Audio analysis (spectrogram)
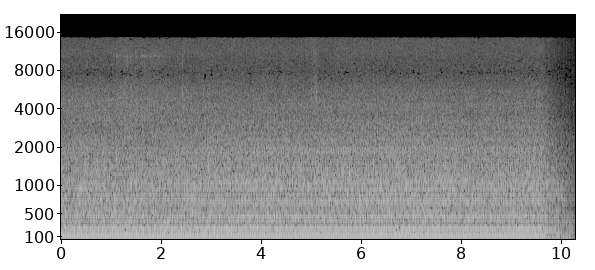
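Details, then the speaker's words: Craftsman self-propelled mower that sat for years and wouldn't start and leaked gas from the air filter, after carburetor seat repair: steady, even single-cylinder drone at constant speed, no misses or surging, then clean shutdown; normal running. "well it sounds great and the self-propelled works"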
